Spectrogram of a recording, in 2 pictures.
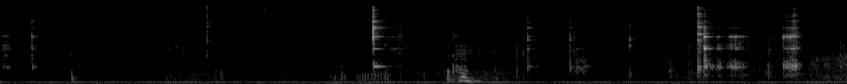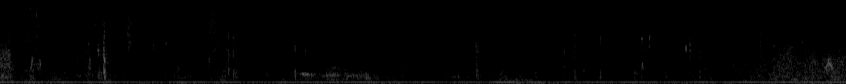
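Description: A person's mouth sounds: chewing and breathing, with a few short, louder mouth noises, the loudest a cluster about seven to eight seconds in.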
